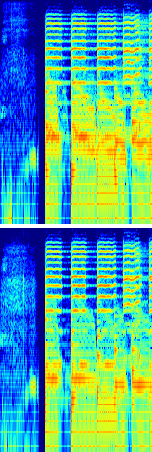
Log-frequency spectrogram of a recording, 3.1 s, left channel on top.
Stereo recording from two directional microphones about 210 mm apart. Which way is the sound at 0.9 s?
Centre (ahead or behind).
